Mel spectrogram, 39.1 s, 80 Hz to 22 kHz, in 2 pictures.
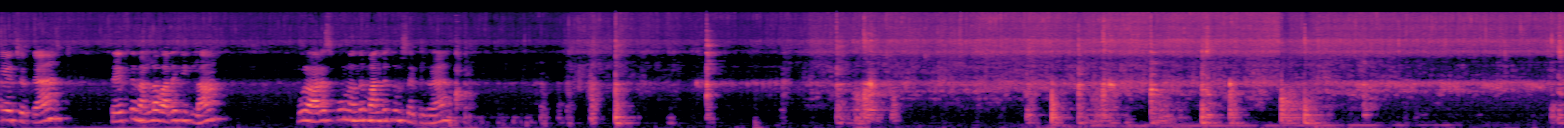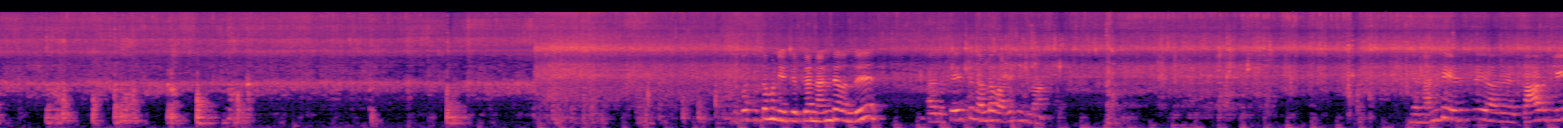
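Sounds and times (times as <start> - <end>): food sizzling in oil: 0.0 - 39.0
metal ladle scraping pan: 9.8 - 11.4, 12.8 - 17.6, 19.3 - 23.0.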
